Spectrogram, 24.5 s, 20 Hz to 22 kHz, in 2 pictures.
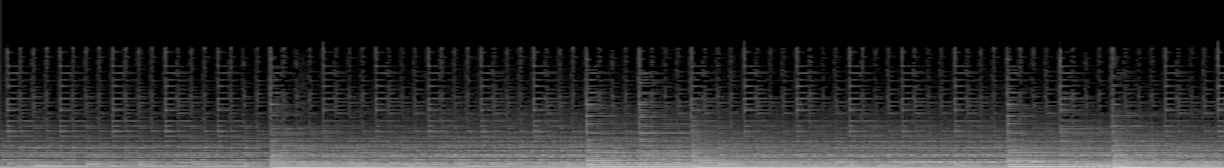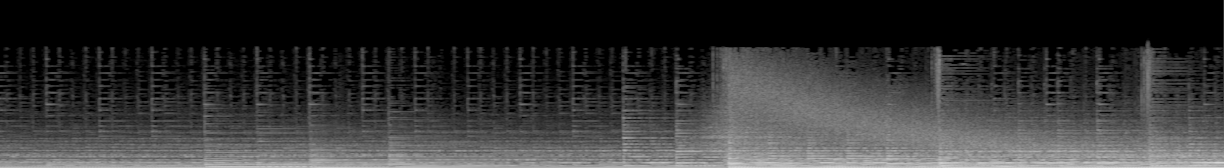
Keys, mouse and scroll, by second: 3.2-4.9 typing, 5.9-15.1 drag.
